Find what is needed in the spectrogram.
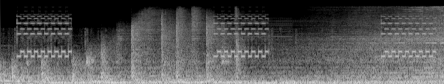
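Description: Dramatic background music with an electronic telephone ringing over it in short pulsed bursts, about every two seconds.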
